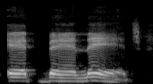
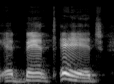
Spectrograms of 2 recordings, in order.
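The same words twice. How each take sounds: First: The word is said with no T sound. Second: The word is said with a clear T sound. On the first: The speaker calls it right. "No T is in my word" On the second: The speaker calls it wrong. "I didn't say advantage"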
